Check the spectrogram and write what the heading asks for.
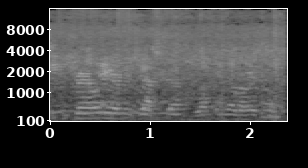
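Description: Indistinct voices of people talking, fainter than close speech, with no distinct mechanical sound from the train.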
